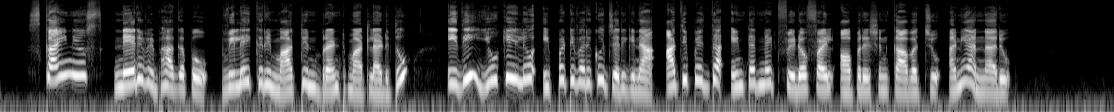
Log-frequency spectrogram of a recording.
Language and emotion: Telugu, neutral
